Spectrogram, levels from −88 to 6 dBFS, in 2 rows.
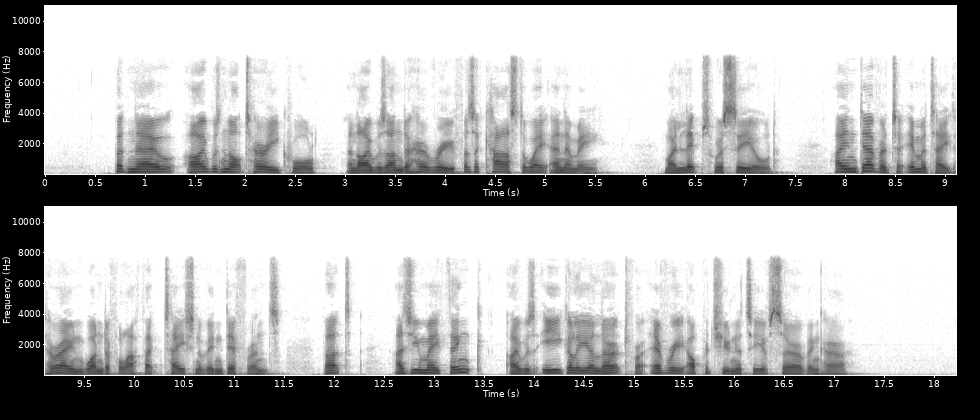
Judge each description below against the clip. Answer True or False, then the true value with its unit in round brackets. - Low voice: False (150 Hz)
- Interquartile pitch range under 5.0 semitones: True (3.9 semitones)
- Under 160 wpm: True (150 wpm)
